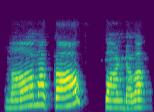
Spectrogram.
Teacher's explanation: So the Visargam has become F here.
